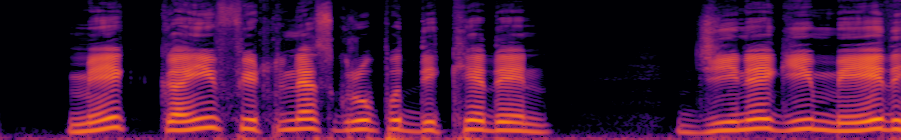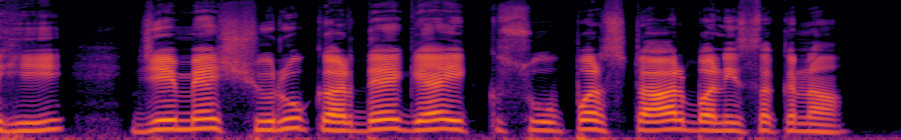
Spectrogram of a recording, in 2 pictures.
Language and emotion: Dogri, sad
